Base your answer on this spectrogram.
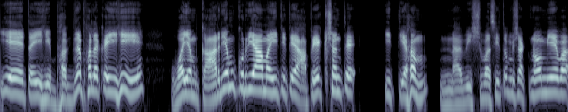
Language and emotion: Sanskrit, disgusted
